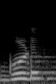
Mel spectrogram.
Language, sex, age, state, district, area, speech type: Punjabi, female, 18-30, Punjab, Fazilka, rural, read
